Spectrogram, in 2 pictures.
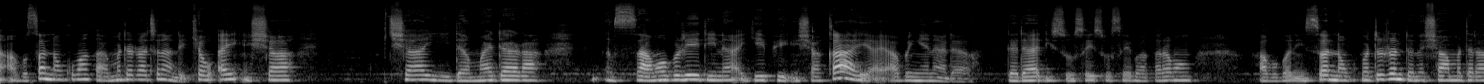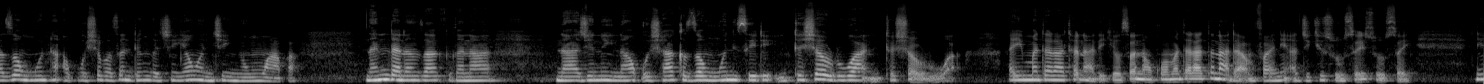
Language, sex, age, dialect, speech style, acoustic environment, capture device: Hausa, female, 25-34, Nigeria - Kano, relaxed; excited, silence, mobile / Linux / Chrome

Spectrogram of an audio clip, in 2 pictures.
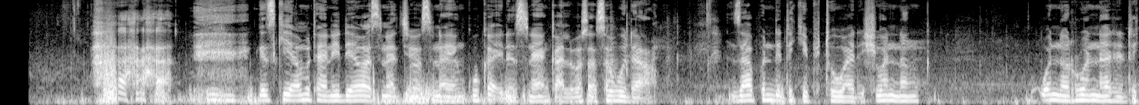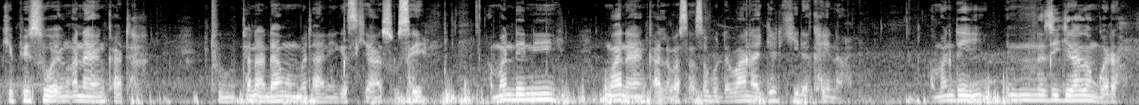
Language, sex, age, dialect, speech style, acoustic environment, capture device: Hausa, male, 18-24, Nigeria - Katsina, happy, people talking, mobile / Linux / Chrome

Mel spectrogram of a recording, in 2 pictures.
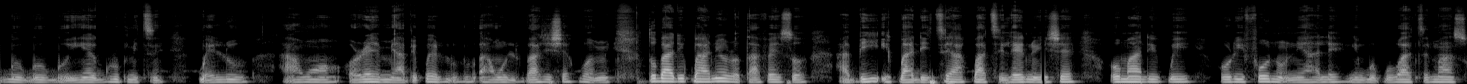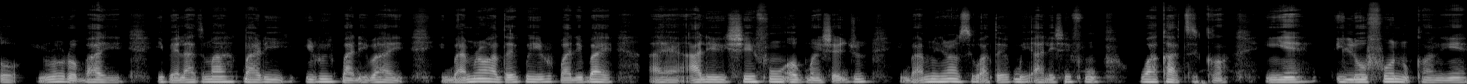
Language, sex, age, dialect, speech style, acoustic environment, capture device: Yoruba, male, 25-34, Nigeria - Lagos Yoruba, anxious, silence, mobile / Linux / Chrome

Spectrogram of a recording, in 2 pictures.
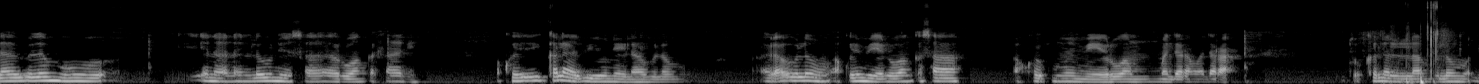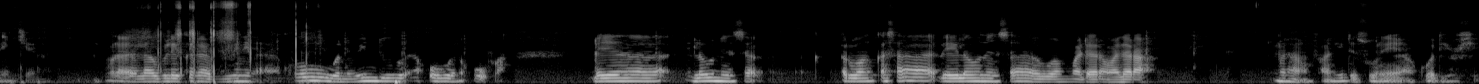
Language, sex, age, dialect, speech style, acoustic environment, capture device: Hausa, male, 25-34, Nigeria - Kano, happy; relaxed, silence, mobile / Linux / Chrome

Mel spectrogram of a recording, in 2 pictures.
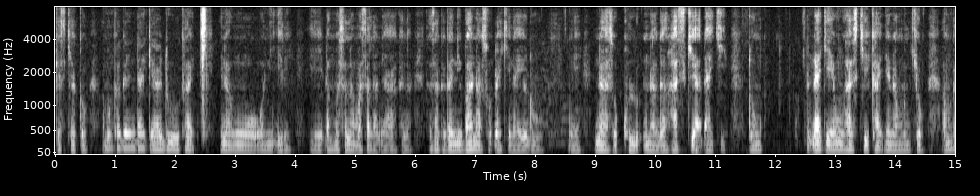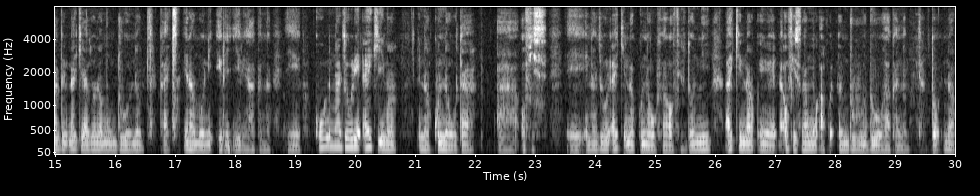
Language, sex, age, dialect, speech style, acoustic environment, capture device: Hausa, male, 25-34, Nigeria - Katsina, happy; focused, nature, mobile / Linux / Chrome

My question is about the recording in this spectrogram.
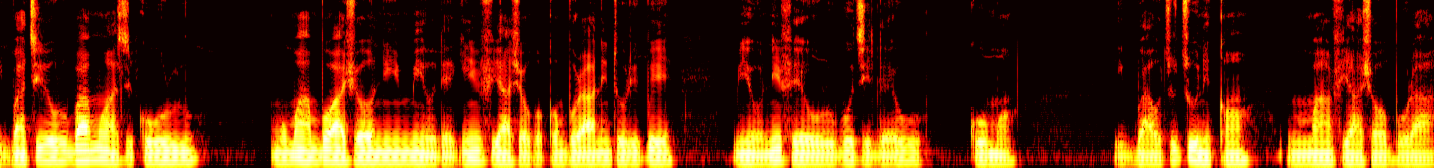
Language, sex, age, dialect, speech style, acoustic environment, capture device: Yoruba, male, 25-34, Nigeria - Lagos Yoruba, relaxed, people talking, mobile / macOS / Safari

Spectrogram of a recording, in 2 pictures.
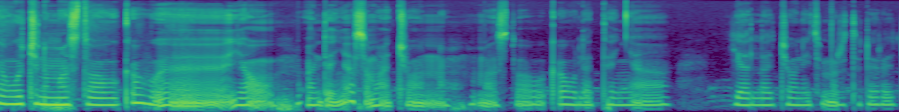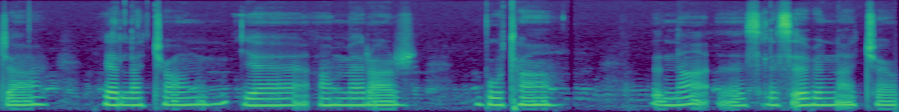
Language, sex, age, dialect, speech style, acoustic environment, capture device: Amharic, female, 35-44, Ethiopia - Addis Ababa, happy, music, mobile / Linux / Chrome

